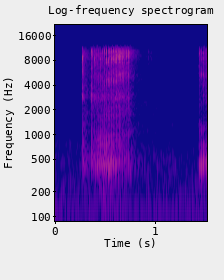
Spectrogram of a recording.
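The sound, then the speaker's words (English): A pen clicking with a raspy, ratchet-like sound: one burst lasting about half a second, a short pause, then another burst begins. It is fairly loud and bright, with no talking. “That was my pen.”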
